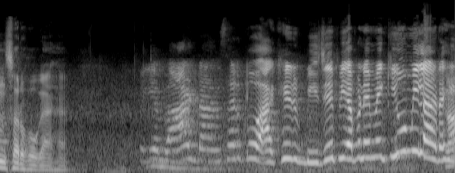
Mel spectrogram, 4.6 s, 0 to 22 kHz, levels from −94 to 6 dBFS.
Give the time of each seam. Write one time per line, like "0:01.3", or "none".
0:01.2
